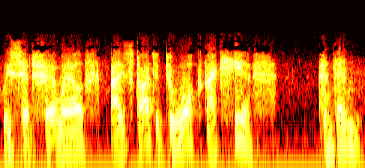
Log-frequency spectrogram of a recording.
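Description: An actor playing a shy, ardent young dreamer in a 1970s radio drama, hesitant and breathless with florid romantic phrasing. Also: male voice, medium pitch, lively intonation, slow pace, slightly rough. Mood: yearning. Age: young adult. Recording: muffled noisy old radio broadcast.

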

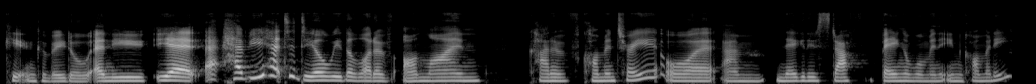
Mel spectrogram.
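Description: A woman, interviewing a guest in a lively conversational way and laughing often. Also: sits low, normal speed, clear, resonant tone. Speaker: podcast host, interviewer.

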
